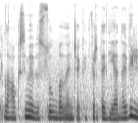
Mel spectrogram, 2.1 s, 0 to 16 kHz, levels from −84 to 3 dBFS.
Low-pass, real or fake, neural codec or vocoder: 14.4 kHz; fake; vocoder, 48 kHz, 128 mel bands, Vocos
